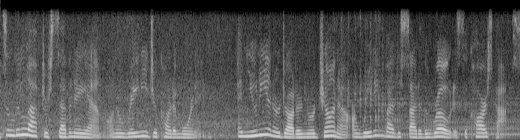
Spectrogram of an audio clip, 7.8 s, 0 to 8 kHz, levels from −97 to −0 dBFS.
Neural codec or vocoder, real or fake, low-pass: none; real; 7.2 kHz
